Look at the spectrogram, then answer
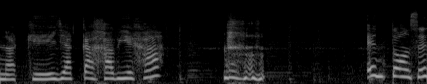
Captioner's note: giggling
